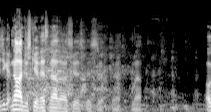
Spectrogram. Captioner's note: laughter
